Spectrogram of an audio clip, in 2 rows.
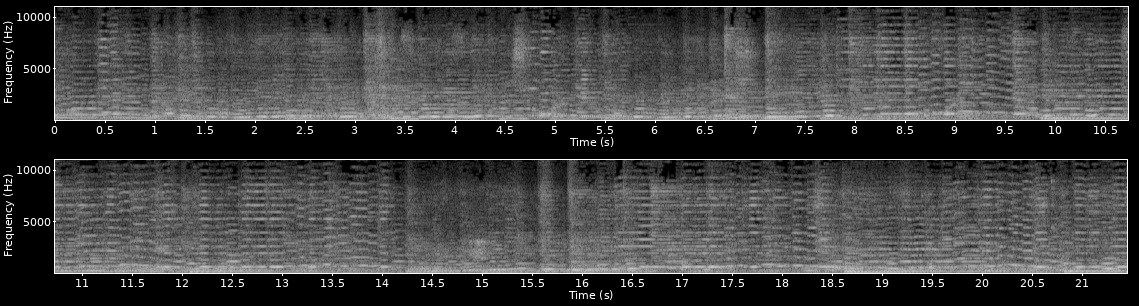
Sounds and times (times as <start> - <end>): Violin, fiddle: 0.0 - 21.4.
